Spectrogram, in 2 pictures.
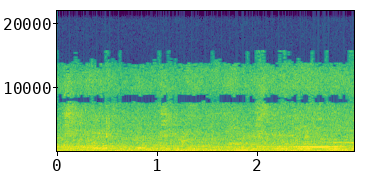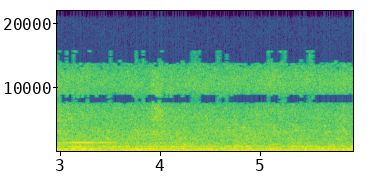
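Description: An escalator hums and rumbles steadily nearby.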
